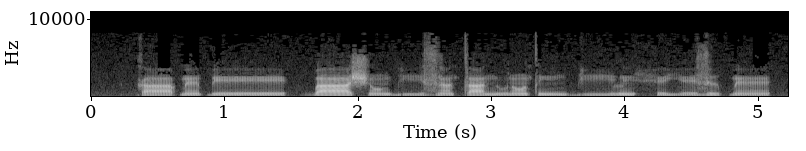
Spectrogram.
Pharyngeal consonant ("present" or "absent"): absent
